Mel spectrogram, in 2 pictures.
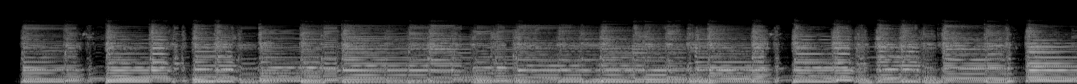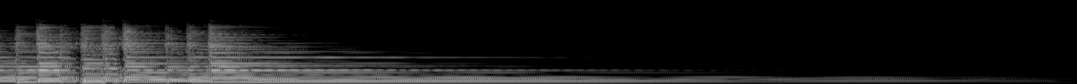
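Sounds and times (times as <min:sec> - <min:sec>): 
guitar chords through a pedal: 0:00.2 - 0:20.8.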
